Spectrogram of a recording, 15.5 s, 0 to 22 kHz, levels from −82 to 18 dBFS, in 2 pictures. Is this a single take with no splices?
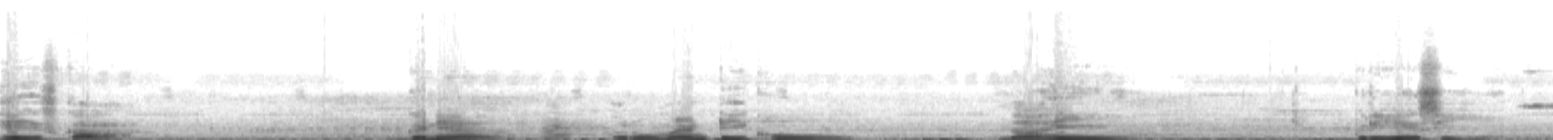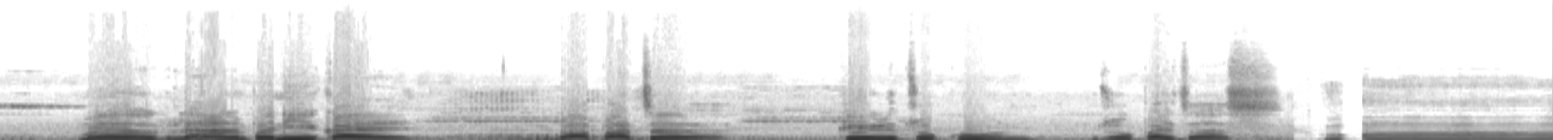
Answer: no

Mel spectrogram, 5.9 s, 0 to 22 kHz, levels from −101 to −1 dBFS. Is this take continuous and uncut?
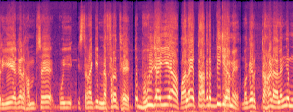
no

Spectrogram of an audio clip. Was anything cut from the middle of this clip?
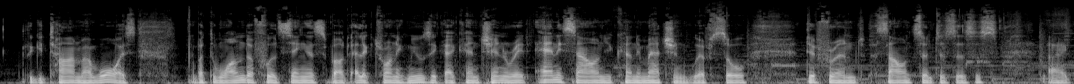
yes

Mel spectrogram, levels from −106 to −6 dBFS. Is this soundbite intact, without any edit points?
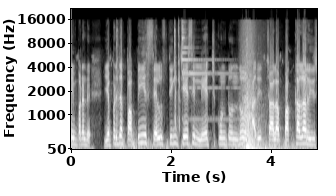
yes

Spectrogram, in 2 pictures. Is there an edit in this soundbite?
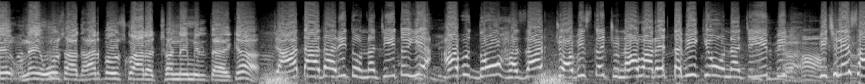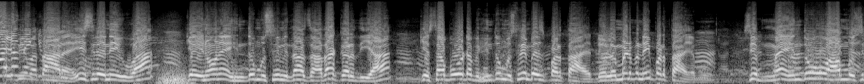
yes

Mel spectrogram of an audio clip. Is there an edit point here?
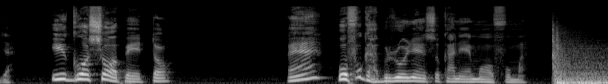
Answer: no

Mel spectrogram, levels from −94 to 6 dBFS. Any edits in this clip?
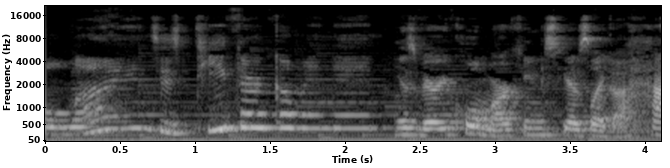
yes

